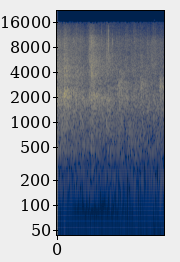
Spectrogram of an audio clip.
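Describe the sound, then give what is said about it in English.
An audience applauds at a school worship gathering, producing a steady, dense wash of hand clapping that stays at an even level throughout without any talk over it. “Let's give them a hand clap.”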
